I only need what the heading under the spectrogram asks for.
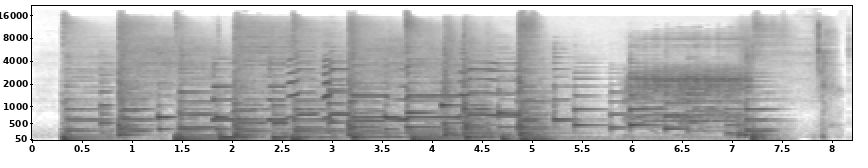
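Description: Sheep bleating in a loud, steady run of repeated calls that bounce along in a rhythmic, almost musical pattern for several seconds before trailing off. No one speaks.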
